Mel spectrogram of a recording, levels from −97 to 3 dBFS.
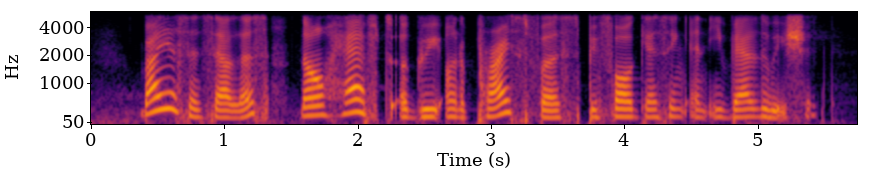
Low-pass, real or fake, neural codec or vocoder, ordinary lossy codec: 5.4 kHz; real; none; none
